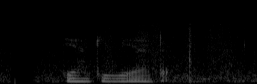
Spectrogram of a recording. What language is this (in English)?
Sinhala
